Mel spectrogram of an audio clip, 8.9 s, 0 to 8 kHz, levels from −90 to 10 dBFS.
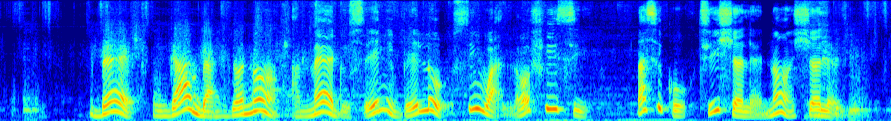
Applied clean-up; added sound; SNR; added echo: neural separator model SepFormer DNS4.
